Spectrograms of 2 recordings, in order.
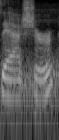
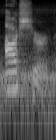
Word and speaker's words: Asher: And when I met Harvey, my last name, as you know by now, was Asher. And I had such a nice thick accent that I was pronouncing it Usher.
